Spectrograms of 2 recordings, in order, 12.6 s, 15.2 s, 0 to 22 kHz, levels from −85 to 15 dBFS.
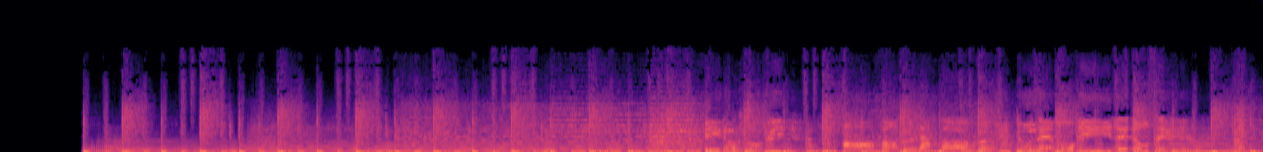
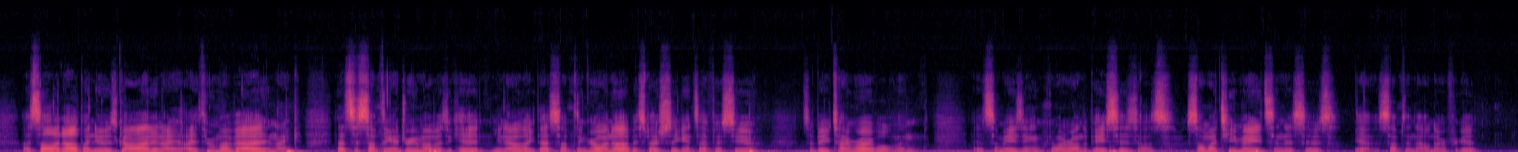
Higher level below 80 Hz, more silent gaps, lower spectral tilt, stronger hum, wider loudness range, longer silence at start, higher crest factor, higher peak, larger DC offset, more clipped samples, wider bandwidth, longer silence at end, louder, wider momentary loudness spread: first, -26 dBFS vs -48 dBFS; neither; first, -4.5 dB/octave vs -3 dB/octave; neither; about the same, 4 LU vs 4 LU; first, 0.85 s vs 0 s; about the same, 16 dB vs 20 dB; first, -2 dBFS vs -10 dBFS; neither; neither; second, 15 kHz vs 18 kHz; about the same, 0 s vs 0 s; first, -18 LUFS vs -29 LUFS; second, 5 LU vs 13 LU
